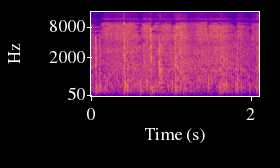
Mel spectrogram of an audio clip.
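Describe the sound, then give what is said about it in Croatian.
Fireworks and firecrackers go off at a New Year celebration in a city square, a dense, loud crackling and popping that carries on without a break. “veliki broj vatrometa i petardi obeležili su poslednje i prve minute 2012. i 2013. godine.”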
